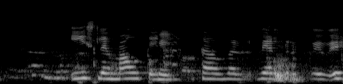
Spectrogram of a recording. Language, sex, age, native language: Icelandic, female, 13, Icelandic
